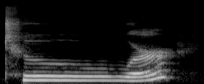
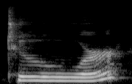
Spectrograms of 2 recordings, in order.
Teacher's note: going from that rounded oo, tour, you're going to hear that you end up with a little bit of a w sound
